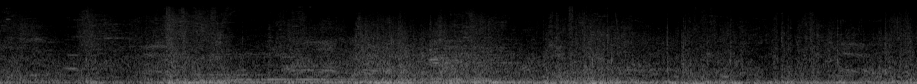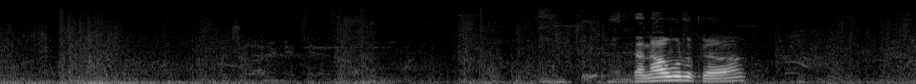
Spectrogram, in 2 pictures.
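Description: Video game spells burst and crackle during a fight.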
